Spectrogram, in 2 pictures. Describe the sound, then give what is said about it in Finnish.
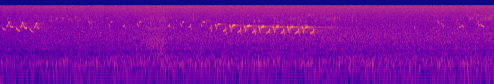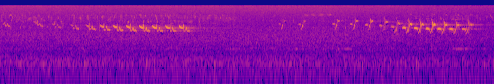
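A woodlark sings outdoors in three bright, fluting phrases, each a rapid run of repeated, slightly falling notes, separated by pauses, over a steady low background hum with faint insects. “Viikon luontoääni: Kangaskiuru”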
